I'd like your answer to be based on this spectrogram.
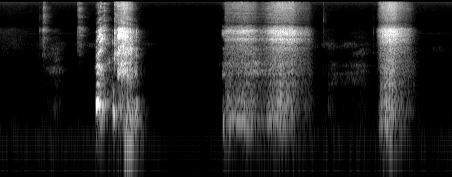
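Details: Sneezing and nose blowing: sharp indrawn breaths, an explosive sneeze, then two hissing nose blows.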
